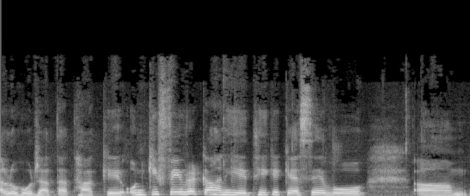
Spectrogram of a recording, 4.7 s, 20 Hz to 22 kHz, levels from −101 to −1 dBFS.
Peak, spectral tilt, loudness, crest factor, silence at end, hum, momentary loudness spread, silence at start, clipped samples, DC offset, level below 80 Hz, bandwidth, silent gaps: -8 dBFS; -4.5 dB/octave; -21 LUFS; 14 dB; 0.05 s; none; 5 LU; 0 s; under 0.1%; under 0.1%; -66 dBFS; 16 kHz; none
